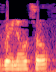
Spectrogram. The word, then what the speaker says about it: Reynoso: My name is Edward Reynoso, R-E-Y-N-O-S-O, and I represent Teamsters Joint Council 32.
